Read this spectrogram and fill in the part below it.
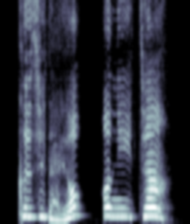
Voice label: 時報9時

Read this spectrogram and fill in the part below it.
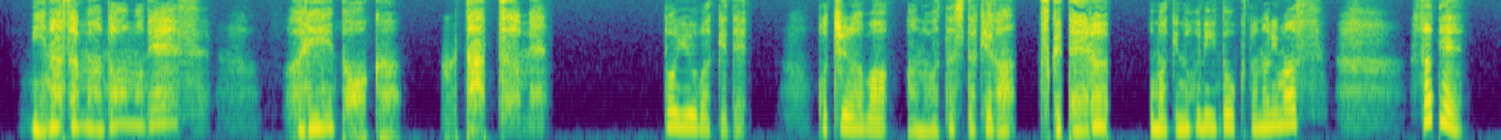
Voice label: フリートーク; ちょっとエッチな？フリートーク

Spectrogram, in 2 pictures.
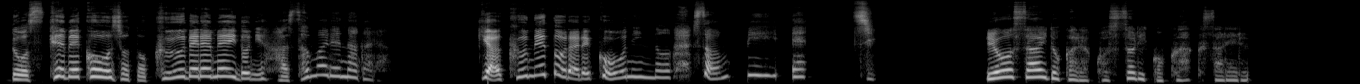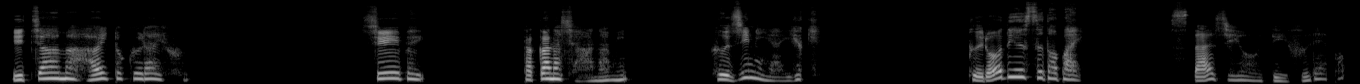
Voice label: タイトルコール, ASMR

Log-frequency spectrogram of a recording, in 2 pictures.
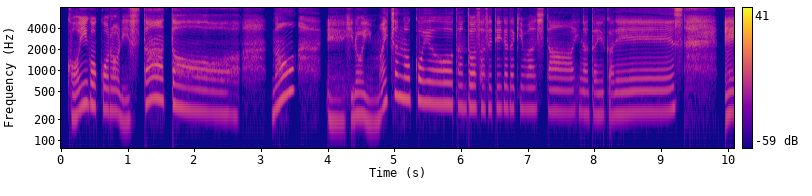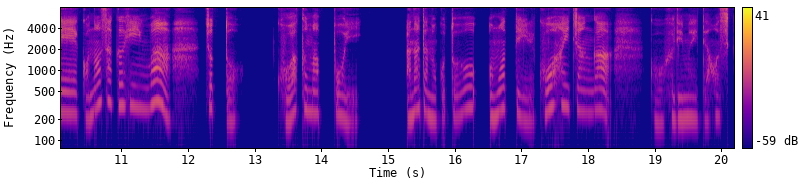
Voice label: PRボイス; 恋心リスタート〜今夜は昔の後輩にエッチの主導権を渡してみませんか?〜

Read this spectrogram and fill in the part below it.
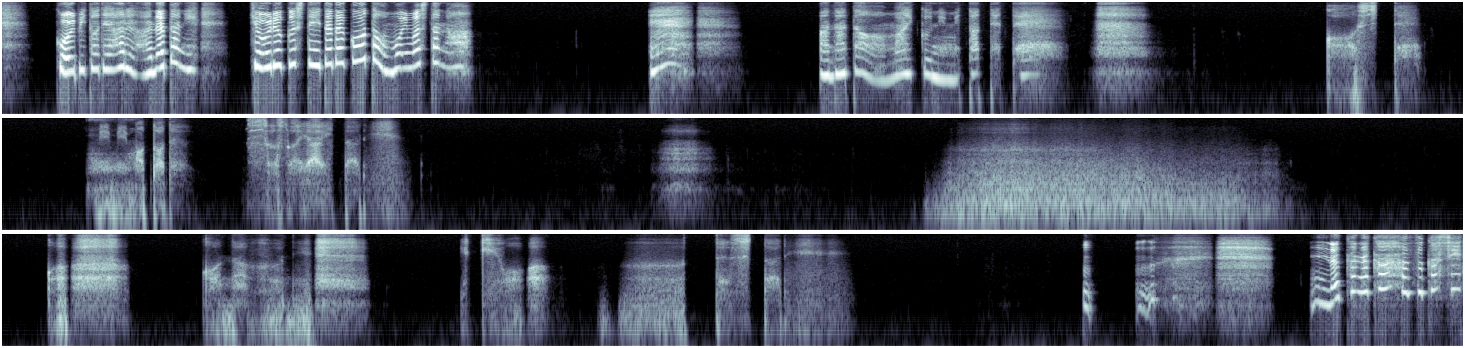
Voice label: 耳元 甘おほ ASMR; 清楚なお嬢様Vtuber; 射精誘発; 吐息マシマシ

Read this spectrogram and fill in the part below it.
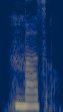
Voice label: マゾ・強く・極近・左

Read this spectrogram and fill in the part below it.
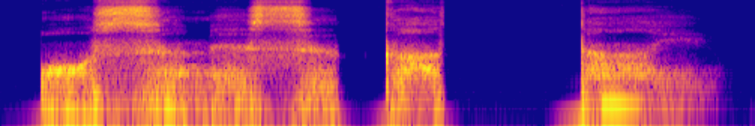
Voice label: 【左】オスメス合体, ASMR; 淫語

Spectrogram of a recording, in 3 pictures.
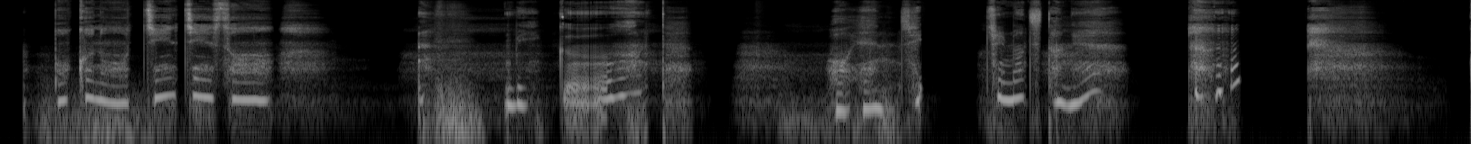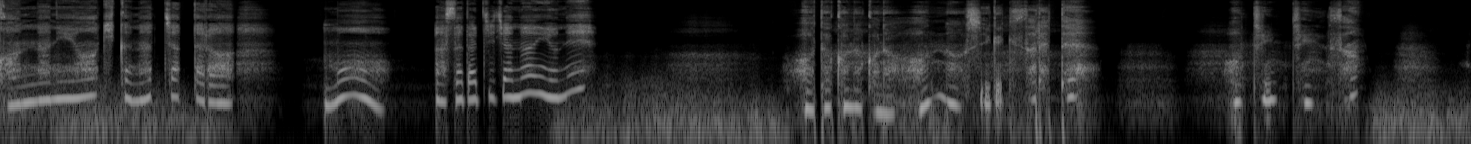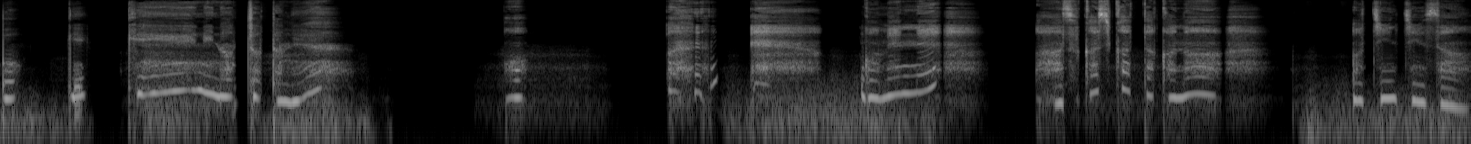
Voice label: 愛情たっぷり両耳舐め手コキ

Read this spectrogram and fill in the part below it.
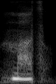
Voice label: "マゾ" 極近 右, ASMR; マゾオスのあなたに敗北射精の快楽を叩き込む音声

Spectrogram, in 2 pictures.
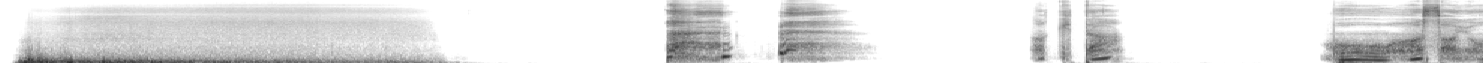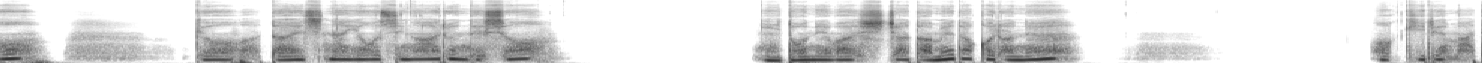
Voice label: スマホ用目覚ましボイス; SE有り

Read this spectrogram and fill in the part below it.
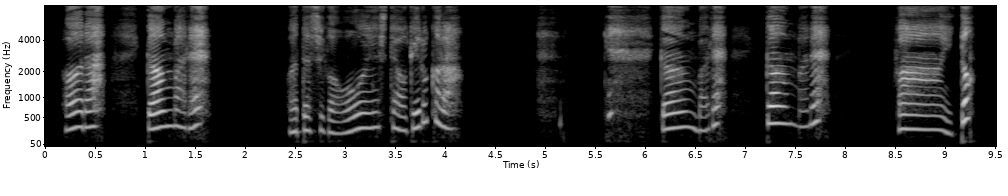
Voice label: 頑張れボイス; システムボイス; エモ射精; 夏、フられた二人の慰め合い×自棄セックス。; KU100; アドリブ生収録

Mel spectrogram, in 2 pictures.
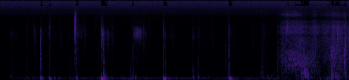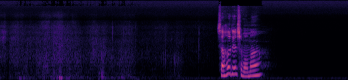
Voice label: ASMR女上司; KU100; 拜託酷酷的女上司做色色的事

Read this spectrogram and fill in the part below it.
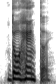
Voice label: "変態", 強く, 近, 左; マゾオスのあなたに敗北射精の快楽を叩き込む音声

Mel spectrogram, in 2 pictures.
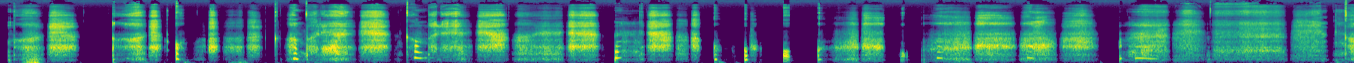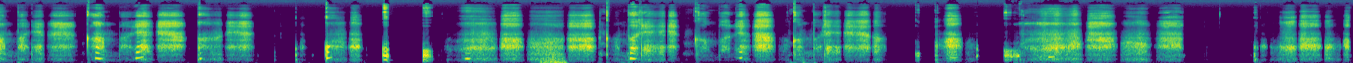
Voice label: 頑張れ頑張れあまオホ声ループトラック, 効果音なし, ASMR; あなたの匂いが好きすぎる後輩チアJKとの媚び媚びチン嗅ぎご奉仕部活おわりえっち

